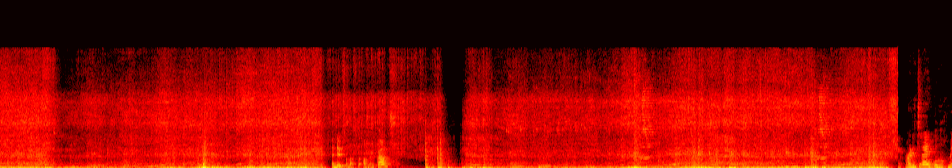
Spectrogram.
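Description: A small toy robot's motor whirs steadily as it drives along a track.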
